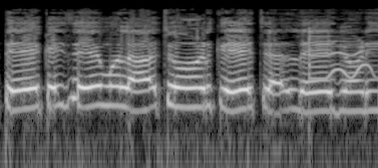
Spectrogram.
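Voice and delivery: theatrical fake crying for a lost love; hammed-up wailing. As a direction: wail it like an overdone farewell. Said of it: "तोर जोड़ी ला विदा नहीं करना है".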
